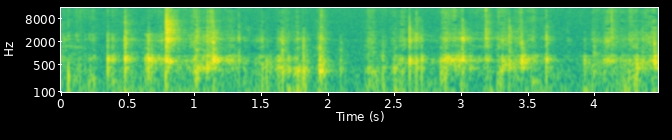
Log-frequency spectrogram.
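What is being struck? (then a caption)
Small plastic bottle with cap. Long red-painted fingernails tap and scratch the cap and sides of a small purple plastic bottle with a pink cap and a printed label, held in one hand. Quick, hollow plastic clicks around 620 Hz mix with dry scraping and crinkly rustle, each tap dying away almost at once. The sound is close, quiet and intimate, with a steady run of taps throughout.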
